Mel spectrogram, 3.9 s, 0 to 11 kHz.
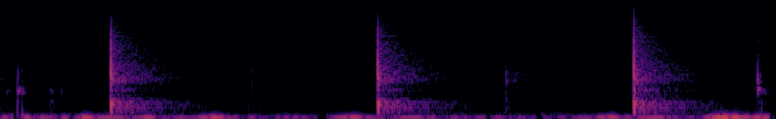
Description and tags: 012 House BallBouncing
bouncing tennis ball sound
ball, house, toy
